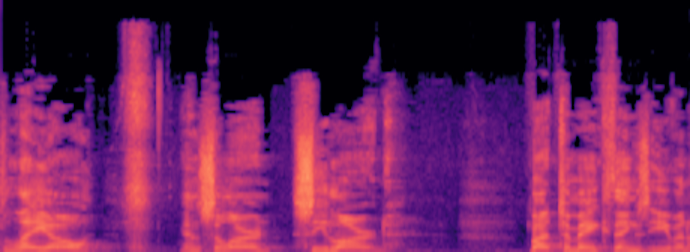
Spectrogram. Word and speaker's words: Szilárd: Franz Liszt and I is e leo is pronounced Leo and szilárd see lard but to make things even harder like the Chinese the Hungarians put the family name first so in Budapest he is sea lard layout however since German was his family's first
